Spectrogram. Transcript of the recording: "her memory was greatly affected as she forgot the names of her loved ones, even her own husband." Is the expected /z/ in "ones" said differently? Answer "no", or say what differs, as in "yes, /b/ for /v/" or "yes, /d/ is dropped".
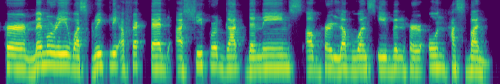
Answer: yes, /s/ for /z/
